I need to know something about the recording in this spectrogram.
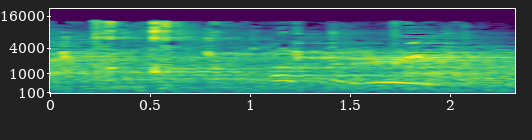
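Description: Fencers' footwork on a metal piste: sharp stamps and shoe squeaks during an exchange, with a short voice call in the second half.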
